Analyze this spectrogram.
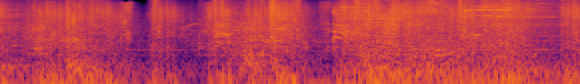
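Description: Magic spells crackle and burst during a video game battle.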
